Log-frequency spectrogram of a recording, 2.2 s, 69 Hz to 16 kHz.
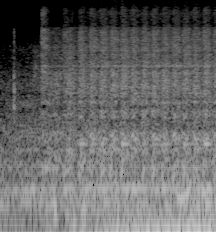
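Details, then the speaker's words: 2018 Chevy Malibu with a broken vacuum pump and earlier cam/crank correlation timing codes P0014/P0017. It cranks steadily but won't start; current codes show only low fuel rail pressure during cranking and air temperature. Crank, no start, low fuel rail pressure. "fuel re pressure load during cranking so yeah let me make sure we got let me make sure that's so the interesting thing is there's no timing codes at the moment so it's just fuel rail pressure and air temp"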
